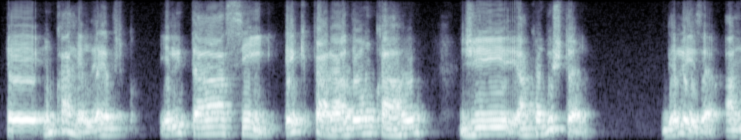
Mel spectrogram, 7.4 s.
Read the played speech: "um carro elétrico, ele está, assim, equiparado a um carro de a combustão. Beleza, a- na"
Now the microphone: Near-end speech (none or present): none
